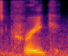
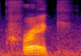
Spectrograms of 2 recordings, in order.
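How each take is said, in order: First: Creek with long ee; standard creek. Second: Crick with a short i; dialect creek. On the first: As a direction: say creek with a clear ee. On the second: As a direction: rhyme crick with brick. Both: Shown as a demonstration. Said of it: "you don't pronounce creek crick".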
